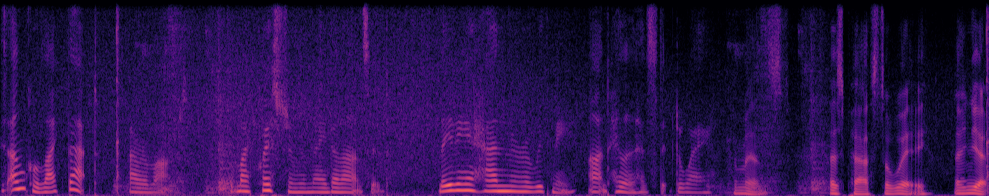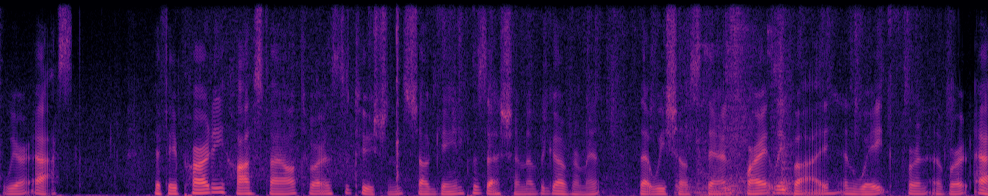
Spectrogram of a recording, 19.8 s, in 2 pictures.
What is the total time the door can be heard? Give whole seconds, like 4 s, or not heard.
4 s.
